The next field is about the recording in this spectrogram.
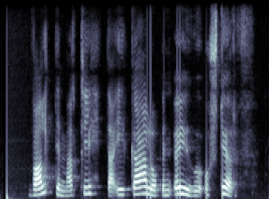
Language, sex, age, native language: Icelandic, female, 40-49, Icelandic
